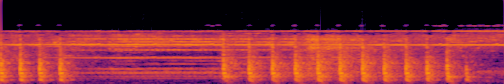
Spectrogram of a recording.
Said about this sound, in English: Oh, now, please. Don't batter down the door.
